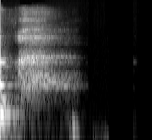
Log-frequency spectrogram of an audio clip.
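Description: A woman's breathy exhale into a video-call microphone, lasting about a second, right after the end of a short 'um'. Then silence.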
